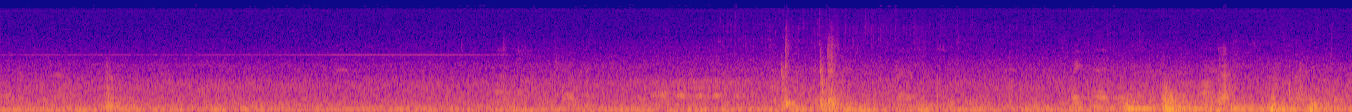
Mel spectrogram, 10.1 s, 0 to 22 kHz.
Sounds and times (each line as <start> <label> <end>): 0.0 bikes and walkers sounding the bridge 10.1
0.0 rumble of traffic from the ring road 10.1
2.4 different bicycles, shoes and voices 10.1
